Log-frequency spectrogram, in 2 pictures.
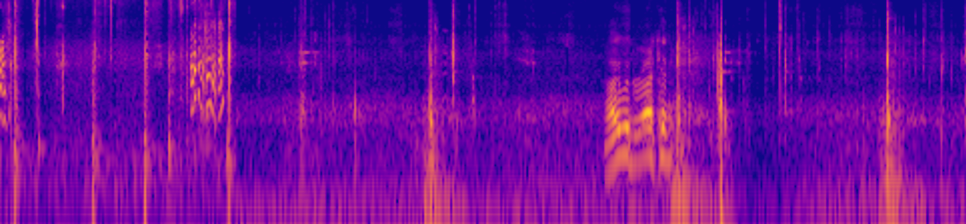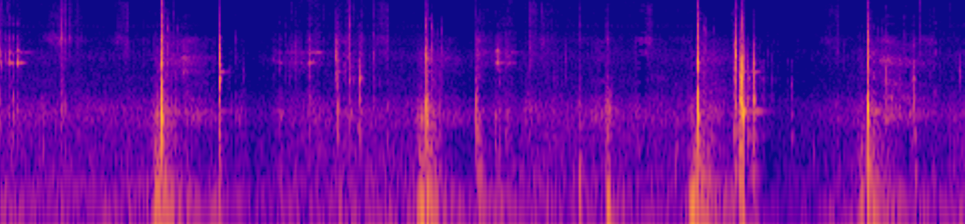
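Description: An axe chops into a tree trunk with sharp, hollow thuds.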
